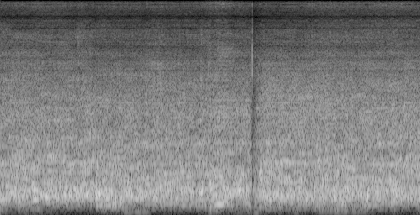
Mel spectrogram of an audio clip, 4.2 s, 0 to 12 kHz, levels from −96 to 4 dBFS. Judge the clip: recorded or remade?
remade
